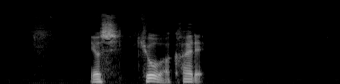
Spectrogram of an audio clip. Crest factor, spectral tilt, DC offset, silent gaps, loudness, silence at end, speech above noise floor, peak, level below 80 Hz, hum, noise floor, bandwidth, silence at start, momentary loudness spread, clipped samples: 20 dB; -4.5 dB/octave; under 0.1%; none; -27 LUFS; 1.4 s; 49 dB; -10 dBFS; -60 dBFS; 50 Hz at -55 dBFS; -75 dBFS; 11.5 kHz; 0.9 s; 5 LU; under 0.1%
